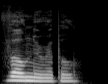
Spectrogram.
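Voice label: "vulnerable", British English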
